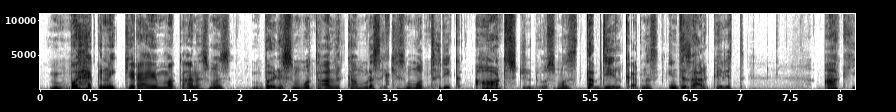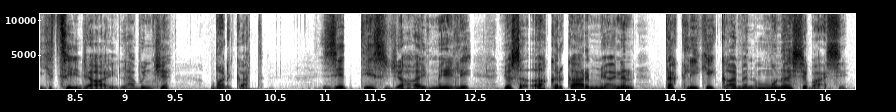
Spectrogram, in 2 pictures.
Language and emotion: Kashmiri, happy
